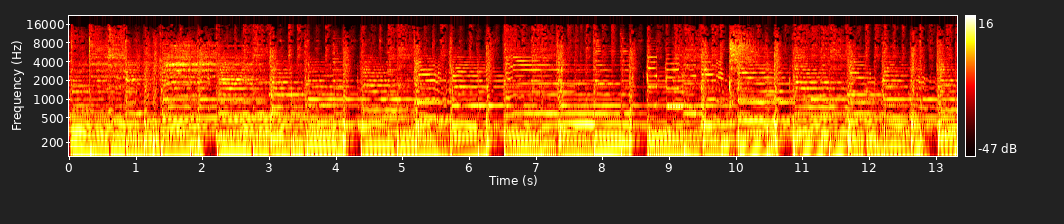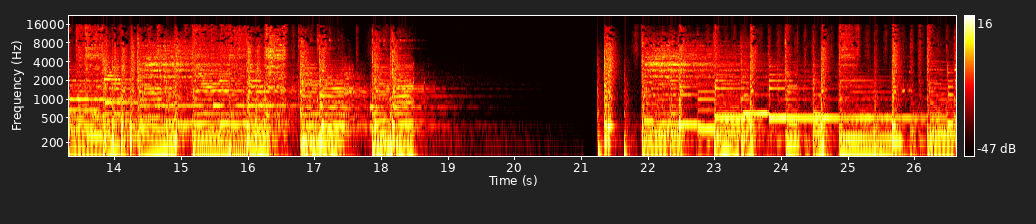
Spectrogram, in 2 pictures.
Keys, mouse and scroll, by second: 0.6 click, 1.4 Delete, 2.6 ctrl+f, 4.0 click, 5.1 click, 6.2 Delete, 6.9 ctrl+f, 10.7 click, 13.1 click, 14.3 Delete, 14.8 ctrl+f, 16.4 click, 17.6 click, 18.2 Delete, 18.8 ctrl+f, 20.8 click.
